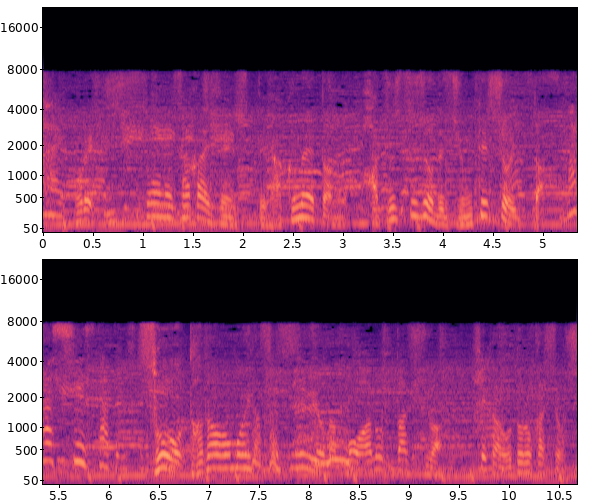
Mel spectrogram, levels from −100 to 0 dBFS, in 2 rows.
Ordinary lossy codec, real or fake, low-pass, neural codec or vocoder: none; real; none; none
